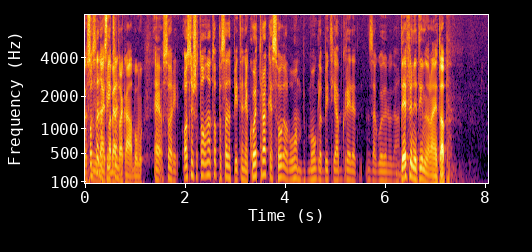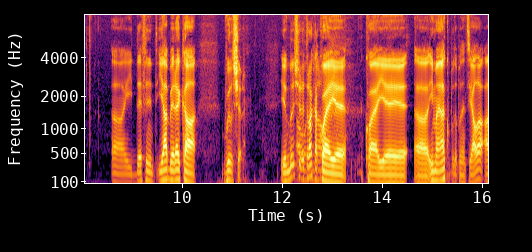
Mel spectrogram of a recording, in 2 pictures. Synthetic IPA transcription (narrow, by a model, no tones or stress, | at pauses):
osposaajspːabiat̪akana̰lbumu | esoɾiosimʃt̪ot̪onat̪opasad̪apiːt̪aɲeko̞jet̪ɾakasʋo̞ɡalˠbumabimo̞ɡlabit̪iab̚ɡɾejd̪at̪zaɡo̞d̪inud̪aːd̪efinit̪iːʋnoɾanjit̪op | id̪efinit̪jaːbiɾeka | ʋilˠʃḛɾ | jʔeɾʋilˠʃeɾjet̪ɾakakojajekʰojajeəimajaːkopunopo̞t̪ent̪sijaːlaʔa̰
